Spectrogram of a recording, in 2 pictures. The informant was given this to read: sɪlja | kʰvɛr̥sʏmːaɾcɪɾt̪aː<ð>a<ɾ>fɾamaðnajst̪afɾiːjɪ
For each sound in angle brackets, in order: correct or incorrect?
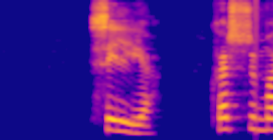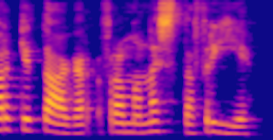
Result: incorrect: ɣ, correct

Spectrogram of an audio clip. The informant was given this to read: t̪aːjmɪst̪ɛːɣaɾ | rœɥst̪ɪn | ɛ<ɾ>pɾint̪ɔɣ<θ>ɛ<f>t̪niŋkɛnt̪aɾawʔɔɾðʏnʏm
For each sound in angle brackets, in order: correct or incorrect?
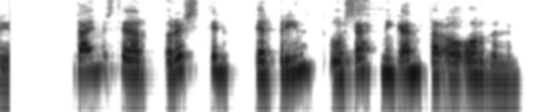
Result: correct, incorrect: s, incorrect: h

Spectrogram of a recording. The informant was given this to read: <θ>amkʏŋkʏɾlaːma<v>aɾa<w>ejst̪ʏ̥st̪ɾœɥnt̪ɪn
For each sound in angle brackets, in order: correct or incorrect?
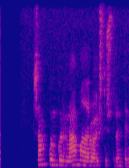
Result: incorrect: s, incorrect: ð, correct

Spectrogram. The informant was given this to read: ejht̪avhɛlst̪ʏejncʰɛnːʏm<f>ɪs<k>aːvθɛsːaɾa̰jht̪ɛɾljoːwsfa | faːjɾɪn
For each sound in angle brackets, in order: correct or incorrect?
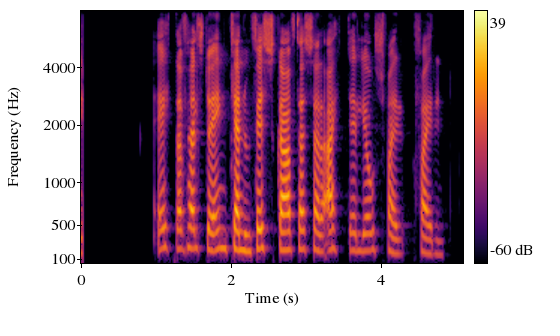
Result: correct, correct

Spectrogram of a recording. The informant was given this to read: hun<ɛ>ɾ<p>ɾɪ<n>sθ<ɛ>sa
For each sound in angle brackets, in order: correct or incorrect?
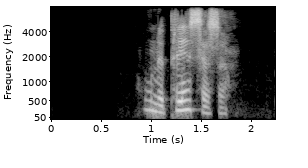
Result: correct, incorrect: pʰ, correct, correct

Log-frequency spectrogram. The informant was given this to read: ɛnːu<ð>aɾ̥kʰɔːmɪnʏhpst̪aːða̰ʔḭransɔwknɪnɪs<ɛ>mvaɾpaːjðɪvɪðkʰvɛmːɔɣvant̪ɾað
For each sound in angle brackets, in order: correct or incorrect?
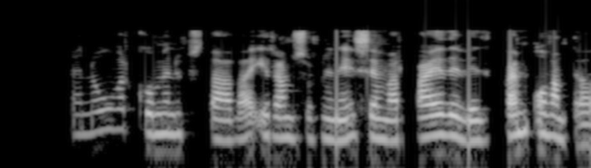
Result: incorrect: v, correct

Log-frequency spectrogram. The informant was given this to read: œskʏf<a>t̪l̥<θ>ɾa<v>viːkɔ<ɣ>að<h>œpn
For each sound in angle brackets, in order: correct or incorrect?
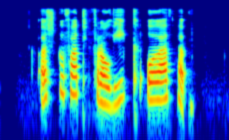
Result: correct, incorrect: f, incorrect: w, correct, correct

